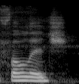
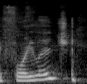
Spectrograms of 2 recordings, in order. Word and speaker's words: foliage: different foliage maybe not I'm pretty sure it's pronounced foliage or foliage too I hear so many folks say foilage I giggle every time I see that I know it's not foilage is it foliage or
